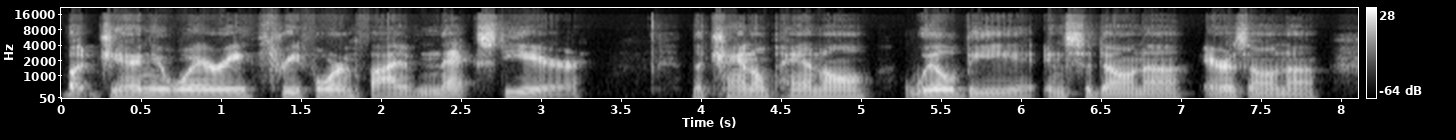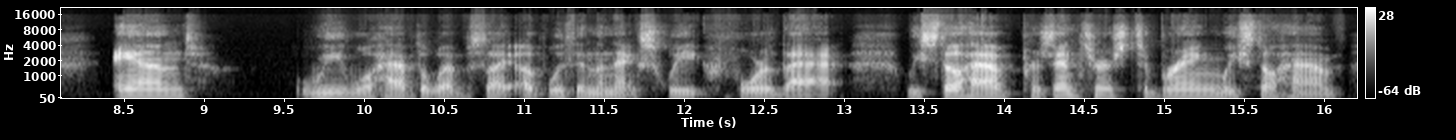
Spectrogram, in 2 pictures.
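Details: Adult male speaker; normal speech.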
